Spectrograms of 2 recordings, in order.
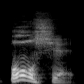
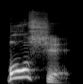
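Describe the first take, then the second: First: Said in the usual way. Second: High mock squeal of Bullshit. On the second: Rejecting a history fact, high squeal. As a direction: squeak out Bullshit. in fake outrage.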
